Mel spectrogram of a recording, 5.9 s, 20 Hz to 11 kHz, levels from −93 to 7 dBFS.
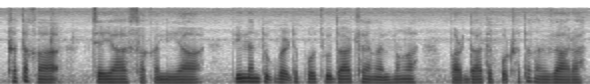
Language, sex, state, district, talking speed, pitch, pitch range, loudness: Mizo, male, Mizoram, Aizawl, 255 wpm, 115 Hz, 105-120 Hz, -18 LUFS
